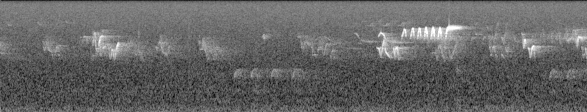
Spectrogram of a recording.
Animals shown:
Red-eyed Vireo (Vireo olivaceus)
American Crow (Corvus brachyrhynchos)
Black-throated Blue Warbler (Setophaga caerulescens)

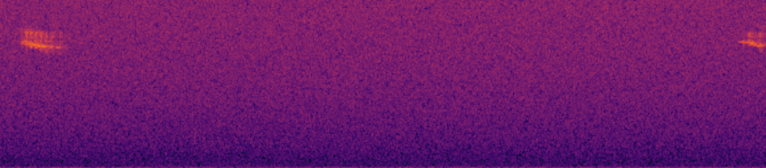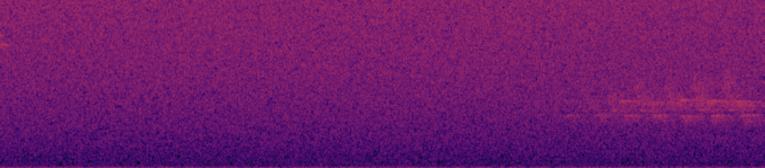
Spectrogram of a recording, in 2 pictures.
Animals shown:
Golden-crowned Kinglet (Regulus satrapa)
Ovenbird (Seiurus aurocapilla)

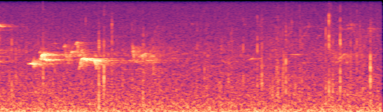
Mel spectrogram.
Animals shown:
American Robin (Turdus migratorius)
Red-eyed Vireo (Vireo olivaceus)

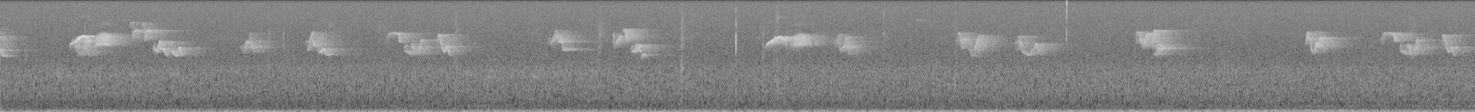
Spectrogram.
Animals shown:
Eastern Phoebe (Sayornis phoebe)
Red-eyed Vireo (Vireo olivaceus)

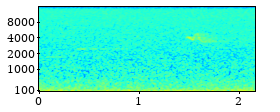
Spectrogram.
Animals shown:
Blue-headed Vireo (Vireo solitarius)

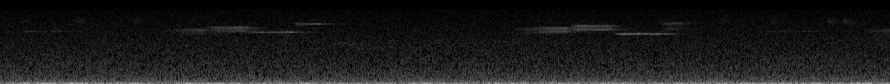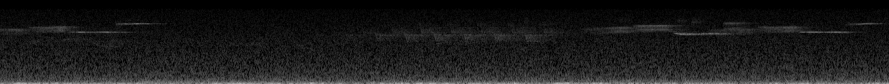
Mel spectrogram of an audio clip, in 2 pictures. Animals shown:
Black-throated Green Warbler (Setophaga virens)
Ovenbird (Seiurus aurocapilla)

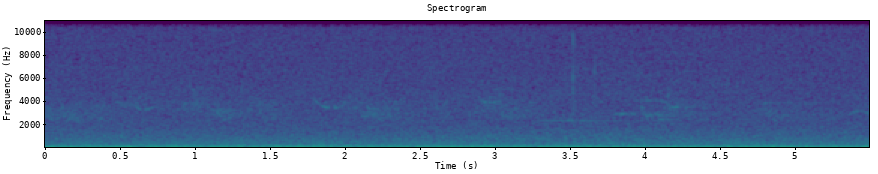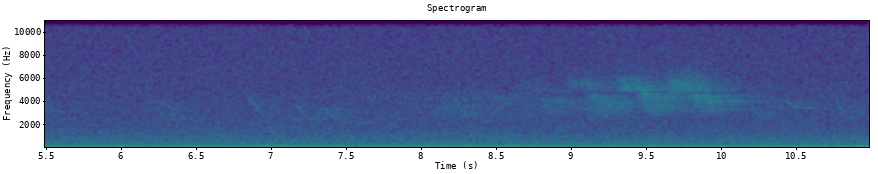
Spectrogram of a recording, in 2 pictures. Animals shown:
Ovenbird (Seiurus aurocapilla)
Blue-headed Vireo (Vireo solitarius)
Hermit Thrush (Catharus guttatus)
Red-eyed Vireo (Vireo olivaceus)

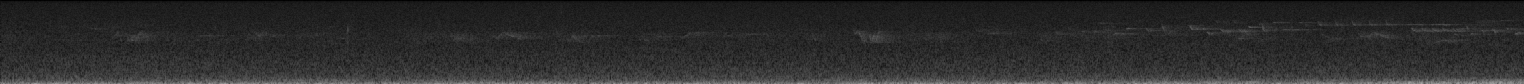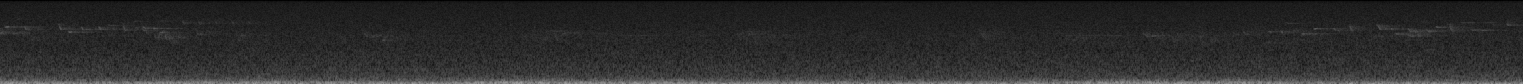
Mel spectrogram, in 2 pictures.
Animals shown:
Winter Wren (Troglodytes hiemalis)
Red-eyed Vireo (Vireo olivaceus)

